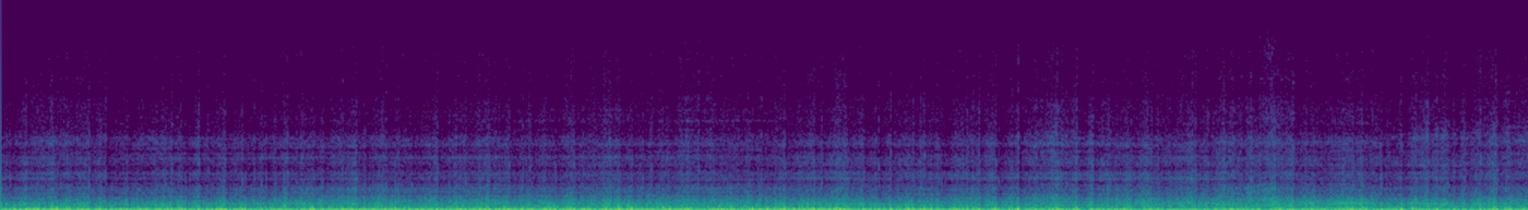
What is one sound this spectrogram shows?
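Wind rushes and buffets past a motorcycle's microphone.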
